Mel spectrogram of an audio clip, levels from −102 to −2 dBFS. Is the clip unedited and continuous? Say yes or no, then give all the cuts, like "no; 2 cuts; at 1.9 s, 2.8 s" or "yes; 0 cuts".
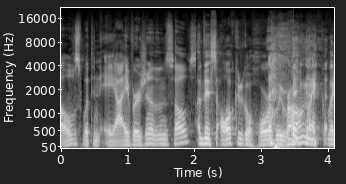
no; 1 cut; at 2.0 s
